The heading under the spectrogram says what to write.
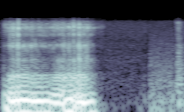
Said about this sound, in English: Are you fucking snoring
